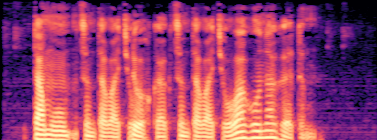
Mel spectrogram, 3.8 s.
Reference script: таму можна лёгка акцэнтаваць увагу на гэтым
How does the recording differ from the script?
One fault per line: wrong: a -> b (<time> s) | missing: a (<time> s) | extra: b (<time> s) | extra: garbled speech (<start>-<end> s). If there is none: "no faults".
wrong: можна -> акцэнтаваць (0.8 s)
